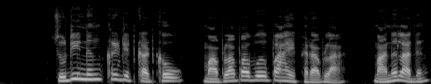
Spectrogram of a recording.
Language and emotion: Bodo, disgusted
